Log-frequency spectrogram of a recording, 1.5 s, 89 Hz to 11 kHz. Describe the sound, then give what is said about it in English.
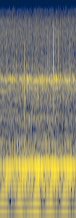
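A car engine hums steadily with a low, even drone, heard from inside a car being driven at 25 toward a plant, with a few faint clicks or rattles over the constant rumble. “The drive to the plant was something Peters would never forget.”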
